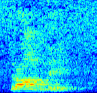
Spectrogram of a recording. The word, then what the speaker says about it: trente: So, here, En, we are pronouncing it as R. Trente.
